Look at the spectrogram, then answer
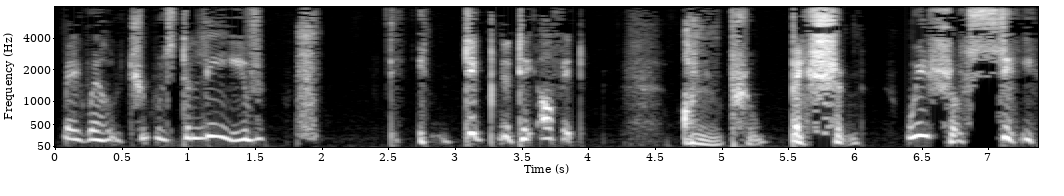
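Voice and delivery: soft, high indignant muttering; muttering threats. A narrator's reading. Tearful professor striding among pupils, muttering threats. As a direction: seethe under your breath, high and hushed. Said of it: "muttering what sounded like threats under her breath".

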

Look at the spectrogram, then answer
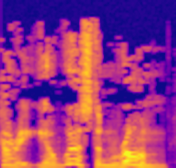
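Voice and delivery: high, drawn-out teasing; fond, incredulous scolding; amused exasperation. A narrator's reading. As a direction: tease slowly, pitch lifted. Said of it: "Hermione laughed".

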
